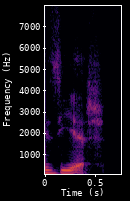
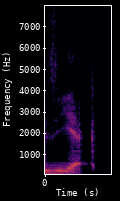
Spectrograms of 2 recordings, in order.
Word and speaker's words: Ziyech: All the North Africans who I hear talk about him say Ziyech. They don't say Ziyech.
